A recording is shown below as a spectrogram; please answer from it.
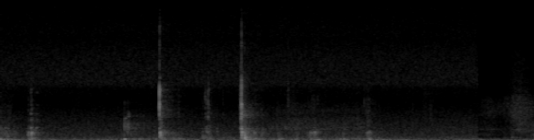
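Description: A few light, scattered clicks and taps, irregular and sparse.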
